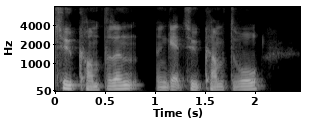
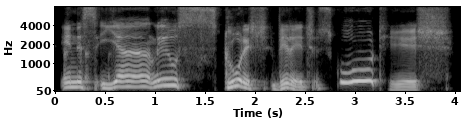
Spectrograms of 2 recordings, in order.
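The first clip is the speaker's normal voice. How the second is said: drawn-out, high hammed-up Scottish accent; mock Scottish accent; 8 semitones higher, 3 dB louder, slower than usual. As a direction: stretch it into a broad Scottish lilt. Hammed-up Scottish place names.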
